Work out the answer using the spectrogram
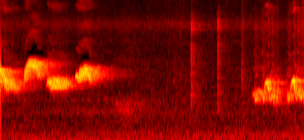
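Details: White-rumped shama singing briskly after finishing its moult, a kept bird: several looping warbled phrases at the start, a pause with faint clicks, then a fresh burst of rising warbled notes.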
